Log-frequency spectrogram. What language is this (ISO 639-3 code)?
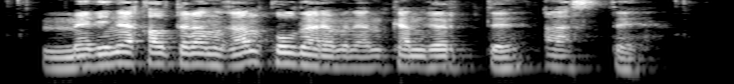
bak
